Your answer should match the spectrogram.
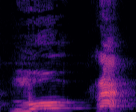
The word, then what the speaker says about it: Morin: So as I told you yesterday also in my previous video that IN always sounds like un, Morin.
